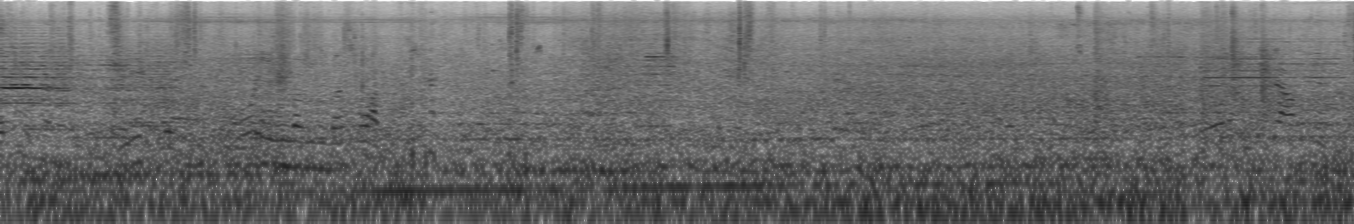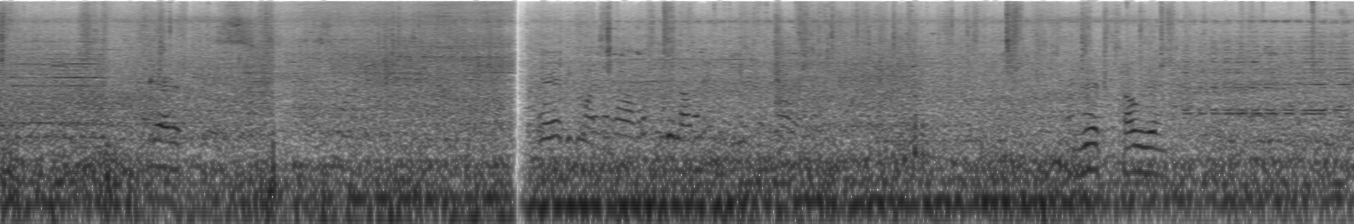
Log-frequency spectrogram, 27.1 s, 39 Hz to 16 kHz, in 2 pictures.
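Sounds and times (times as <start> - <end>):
people talking: 1.0 - 6.7, 8.0 - 17.2, 18.8 - 22.0, 24.2 - 25.3.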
